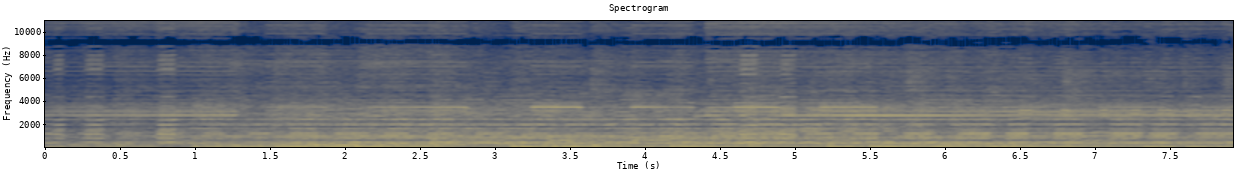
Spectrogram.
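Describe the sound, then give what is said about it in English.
Car horns honk at a loud outdoor event, many overlapping blasts sounding without pause over a steady traffic rumble, with tones stacked and shifting throughout. “It was a lot of horn honking and flashing of lights. And I mean, it sounds quiet right there. That was the stage mic. Yeah. This is what it sounds like where I was standing.”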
